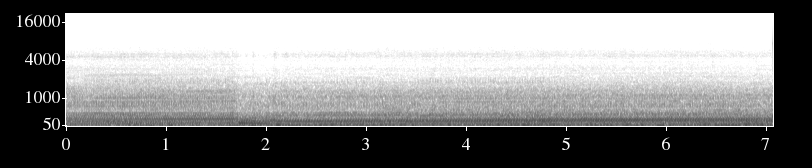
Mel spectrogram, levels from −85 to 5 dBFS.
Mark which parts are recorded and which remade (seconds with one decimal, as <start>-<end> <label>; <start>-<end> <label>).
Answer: 0.0-7.1 recorded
